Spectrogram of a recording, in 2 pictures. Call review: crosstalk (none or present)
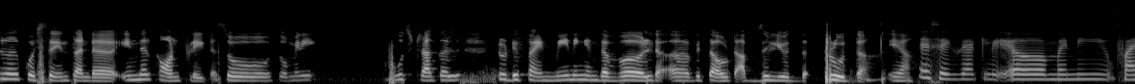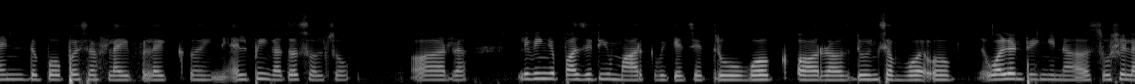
none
